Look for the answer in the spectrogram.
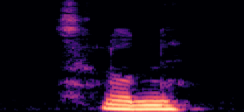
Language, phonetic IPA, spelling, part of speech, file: Polish, [ˈsxludnɨ], schludny, adjective, LL-Q809 (pol)-schludny.wav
